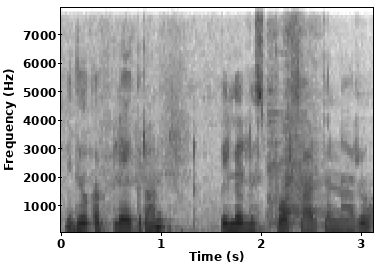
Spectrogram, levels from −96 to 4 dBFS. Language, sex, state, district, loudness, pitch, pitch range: Telugu, female, Andhra Pradesh, Sri Satya Sai, -17 LUFS, 185 Hz, 175-195 Hz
